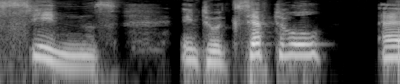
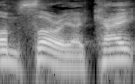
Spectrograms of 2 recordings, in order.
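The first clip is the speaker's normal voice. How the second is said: acted sarcastic, insincere mumble; 5 dB louder than usual. Retelling a boy's words to his insisting father, acting out a sarcastic insincere mumble. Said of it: "in the most sarcastic and insincere manner, the boy mumbled".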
